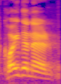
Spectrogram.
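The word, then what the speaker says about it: Kaidaner: His name was Rabbi Yaakov Kadaner. That's what his name was. And I think they pronounced it Koidaner, but that's the spelling.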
